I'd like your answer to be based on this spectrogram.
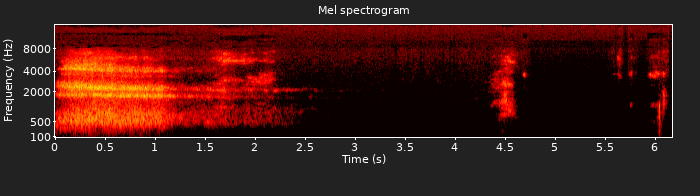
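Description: Slow conscious breathing, one long soft exhale fading out, then quiet with a couple of faint short breaths later, close and very low in level.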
